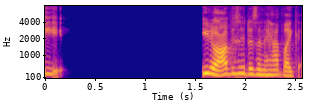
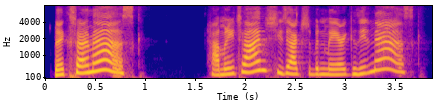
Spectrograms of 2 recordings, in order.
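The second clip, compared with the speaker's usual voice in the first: scolding; 6 semitones higher, 8 dB louder than usual. Real, not acted. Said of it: "scolding the husband".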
